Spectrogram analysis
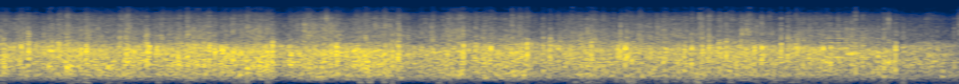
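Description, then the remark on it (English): An audience claps steadily for about five seconds, a dense, even wash of many hands at a loud, constant level with no voices breaking through. “Yeah, you can clap.”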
